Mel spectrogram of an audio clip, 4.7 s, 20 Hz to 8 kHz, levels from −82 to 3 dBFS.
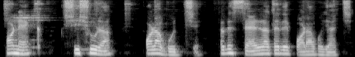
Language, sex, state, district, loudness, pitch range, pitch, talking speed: Bengali, male, West Bengal, Dakshin Dinajpur, -14 LUFS, 110-155 Hz, 145 Hz, 125 wpm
